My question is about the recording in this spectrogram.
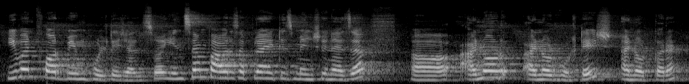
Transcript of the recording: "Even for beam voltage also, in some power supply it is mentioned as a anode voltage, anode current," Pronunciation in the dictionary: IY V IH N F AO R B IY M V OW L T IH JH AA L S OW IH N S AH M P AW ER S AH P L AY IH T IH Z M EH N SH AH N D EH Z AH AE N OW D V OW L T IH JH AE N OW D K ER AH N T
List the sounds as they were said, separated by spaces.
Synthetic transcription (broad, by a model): IY V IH N F AO R B IY M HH OW L T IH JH AA L S OW IH N S AH M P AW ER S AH P L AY IH T IH Z M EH N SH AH N EH Z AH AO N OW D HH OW L T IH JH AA N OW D K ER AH N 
